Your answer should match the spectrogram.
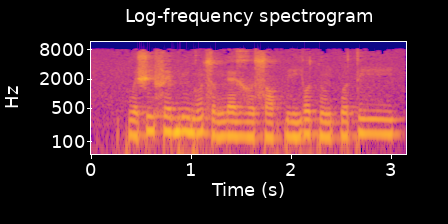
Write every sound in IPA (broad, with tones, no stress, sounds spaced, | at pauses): kʷ ɛ˨ ʃ i˦ f e˦ b ĩ˦ ɡ ũ˨˦ s ʊ˨ ŋ ɛ˨ ɣ ʊ˨ s ɔ˨ k͡p i˨ j o˦ t ũ˨ k͡p ʊ˦ t iː˦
